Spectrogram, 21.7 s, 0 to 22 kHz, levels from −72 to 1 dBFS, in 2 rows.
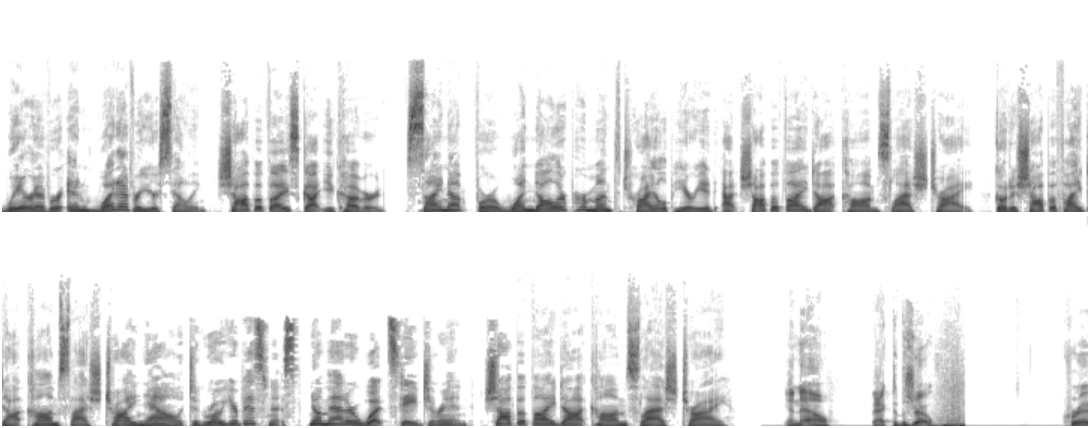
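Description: From 11.96 s to 15.96 s the speech abruptly loses quality without any gap, the signature of an adaptive stream at a lower bitrate. The player appears to have switched to a lower-rate rendition when the connection slowed, which fits a drop from about 96 kbit/s to 32 kbit/s in the same AAC codec. Nothing above 11.5 kHz survives in that stretch, the top end turns dull, and coding artefacts become audible until full quality snaps back.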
